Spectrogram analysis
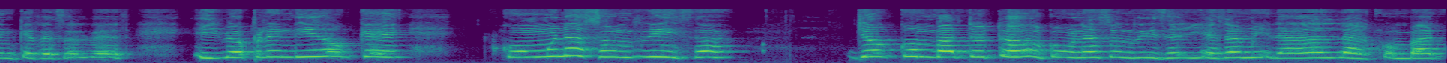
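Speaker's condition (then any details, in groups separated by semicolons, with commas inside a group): Cerebral palsy; affects speech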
